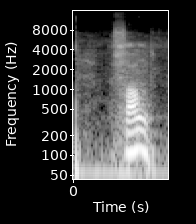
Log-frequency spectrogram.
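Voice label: "van", Dutch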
